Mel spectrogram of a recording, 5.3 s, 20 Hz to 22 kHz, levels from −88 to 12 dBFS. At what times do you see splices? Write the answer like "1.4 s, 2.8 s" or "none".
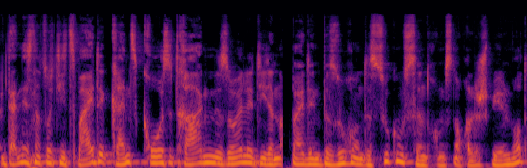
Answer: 2.8 s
